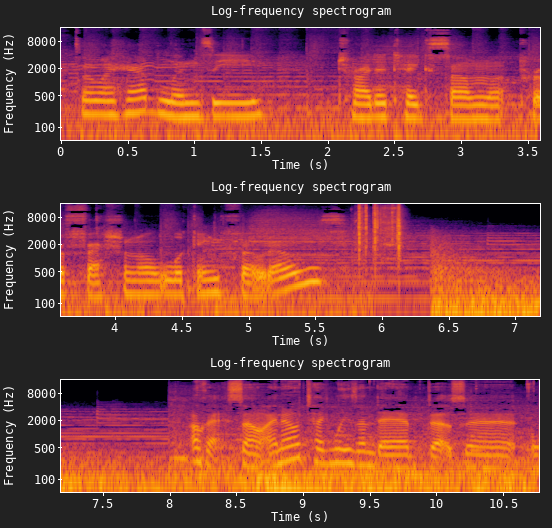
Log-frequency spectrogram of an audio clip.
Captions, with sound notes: - So I had Lindsey try to take some professional looking photos. (camera shutter) - Okay, so I know technically Zendaya doesn't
